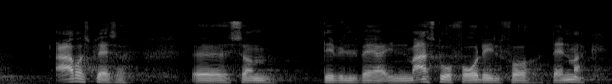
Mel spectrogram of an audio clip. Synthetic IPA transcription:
ʔɑ̈ːb̥ɑ̈ɪ̥spʰlæsɐ | ʔøsɒ̽m | d̥e̝ʋe̝lʋæːɐe̝nmɑ̈ːð̩ˠsd̥o̝ɐ̰fɒːd̥e̝̰ːlfɒ̽d̥ænmɑ̈ːɡ̥

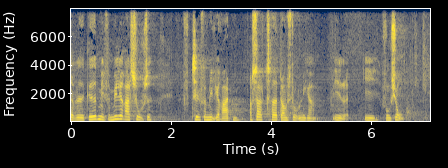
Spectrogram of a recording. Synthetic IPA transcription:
ɑb̥le̝ð̩ˠɡ̥e̝ːð̩ˠd̥emifæmil̰jəʁad̥shṵːsð̩ˠ | t͡sʰe̝lfæmil̰jəʁad̥n̩ɒ̽sɒ̽t͡sʰʁɛðˠɐd̥ɒ̽msd̥o̝̰ːln̩iɡ̥ɑ̈ŋ̰ | ifɔ̽ŋɕo̝̰ːn

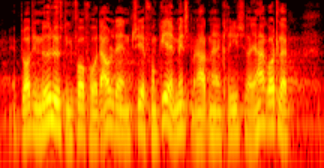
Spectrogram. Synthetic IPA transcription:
b̥lɒ̽d̥e̝nøð̞ˠlø̰ːsne̝ŋfɒ̽æfɔ̰d̥ɑ̈ʊlid̥ɛ̰ːn̩t͡sʰe̝læfɔ̽ŋɡ̥e̝̰ːɐmen̰smænhɑ̈d̥enhæɐ̰nkʰʁiːsəɒ̽jɑ̈ɪhɑ̈ɡ̥ɒ̽d̥læ̥

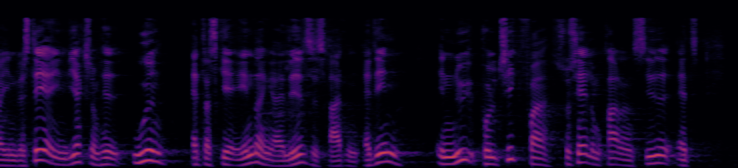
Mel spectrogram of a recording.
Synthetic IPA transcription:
ɒe̝nʋesd̥e̝̰ːɐienʋiɐɡ̥sɒ̽mhe̝ð̞̰ˠuːð̞ˠən̩ | æd̥ɑ̈sɡ̥e̝ɐ̰end̥ʁeŋɐæle̝ð̞ˠl̩sesʁad̥n̩æɐd̥e̝ | e̝nːy̰ːpʰo̝lit͡sʰiɡ̥fʁɑ̈so̝ɕɛ̰ld̥emo̝kʰɑ̰̈ːd̥ɐnəsːiːð̞ˠəʔæd̥

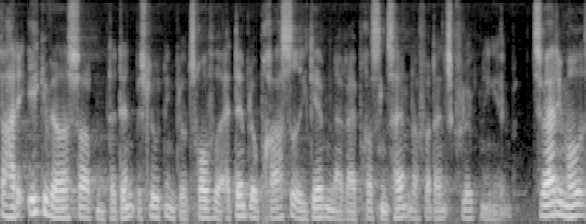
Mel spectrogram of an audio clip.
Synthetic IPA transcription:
sɒ̽ɦɑ̈ɾe̝ʔe̝ɡ̥əʋæɐðˠsɒ̽d̥n̩d̥æd̥en̰b̥e̝slud̥ne̝ŋb̥le̝ʊt͡sʰʁɔ̽fəð̩ˠæd̥enble̝ʊpʰʁasəð̞̩ˠiɡ̥em̰n̩æʁɛpʰʁɛsn̩t͡sʰæn̰d̥ɐfɒd̥æn̰sɡ̥fløɡ̥̚d̥ne̝ŋəjel̰b̥t͡sʰʋæɐ̰ɾimo̝ð̰ˠ

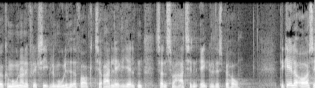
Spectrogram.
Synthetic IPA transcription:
ɐkʰo̝muːnɐnəfleɡ̥sḭːb̥ləmuːliɦe̝ð̞̰ˠɐfɒ̽æt͡sʰe̝lʁad̥əleɡ̥əjel̰b̥n̩sɒ̽d̥ensʋɑ̈ːɐt͡sʰe̝ld̥en̩eŋ̰ɡ̥l̩d̥əsb̥e̝ɦɒʊ | d̥e̝ɡ̥el̰ɐʔɒ̽sə

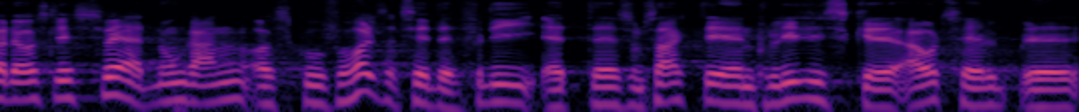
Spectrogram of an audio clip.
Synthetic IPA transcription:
ɑɐdɾe̝ɒ̽sle̝d̥sʋæɐ̰d̥no̝ːn̩ɡ̥ɑ̈ŋəʔɒ̽sɡ̥ufɒ̽ɦɒ̽l̰əsɑ̈ɪt͡sʰe̝ld̥e̝fɒ̽d̥ḭːæd̥sɒ̽msɑ̈ɡ̥d̥ːe̝æɐe̝npʰo̝lid̥isɡ̥əʔɑ̈ʊt͡sʰɛːlə

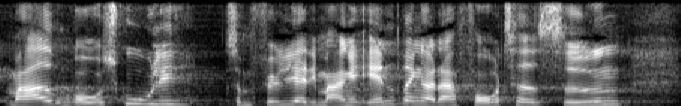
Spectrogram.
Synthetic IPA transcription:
mɑ̈ːð̞̩ˠuɒʊɐsɡ̥ṵːli | sɒ̽mføljəæd̥imɑ̈ŋəʔend̥ʁeŋɐɾ̥ɑ̈æɐfɒːt͡sʰɛ̰ːð̩ˠsið̞ˠn̩

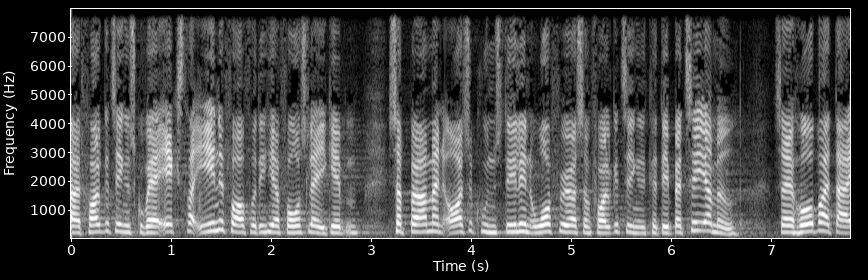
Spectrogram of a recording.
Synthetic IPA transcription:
ɒæd̥fɒ̽lɡ̥ət͡sʰe̝ŋ̰ð̩ˠsɡ̥uʋæːɐʔeɡ̥sd̥ʁɑʔe̝nəfɒ̽æfɔ̽ːd̥eɦe̝ɐfɒːslɛ̰ːɪiɡ̥em̰m̩ | sɒ̽b̥ɶɐmænʔɒ̽səkʰunəsd̥e̝ləe̝no̝ɐfø̰ːɐsɒ̽mfɒ̽lɡ̥ət͡sʰe̝ŋ̰ð̩ˠkʰæd̥e̝b̥æt͡sʰe̝̰ːɐmeð̞ˠ | sɒ̽jɑ̈ɪɦɔ̽ːb̥ɐæd̥ɑ̈

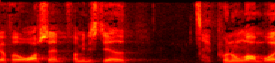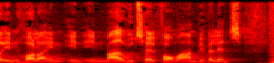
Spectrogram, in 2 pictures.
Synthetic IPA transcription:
ihɑfɔ̽ð̩ˠɒʊɐsen̰d̥fʁɑ̈minisd̥e̝ɐ̰ð̩ˠ | pʰɒ̽no̝ːn̩ɒ̽mʁɔːðˠɐe̝nɦɒ̽l̰ɐe̝ne̝ne̝nmɑ̈ːð̩ˠuðˠt͡sʰɛ̰ːld̥fɒ̰ːmæɑ̈mb̥iʋælen̰s

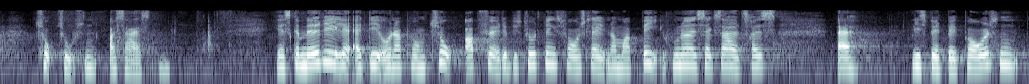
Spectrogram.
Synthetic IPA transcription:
t͡sʰo̝̰ːt͡sʰṵːsn̩ɒ̽sɑ̈ɪsd̥n̩ | jɑ̈ɪsɡ̥æmeð̞ˠd̥e̝̰ːləʔæd̥e̝ʔɔ̽n̰ɐpʰɔ̽ŋ̰d̥̚t͡sʰo̝̰ːʔɒ̽b̥føɐ̰ɾəb̥e̝slud̥ne̝ŋsfɒːslɛ̰ːɪnɔ̽mɐb̥e̝̰ːhunɐðˠɒ̽seɡ̥sɒ̽hælt͡sʰʁas | ʔæɐ | lisb̥e̝d̥̚b̥eɡ̥̚pʰɒːlsn̩

